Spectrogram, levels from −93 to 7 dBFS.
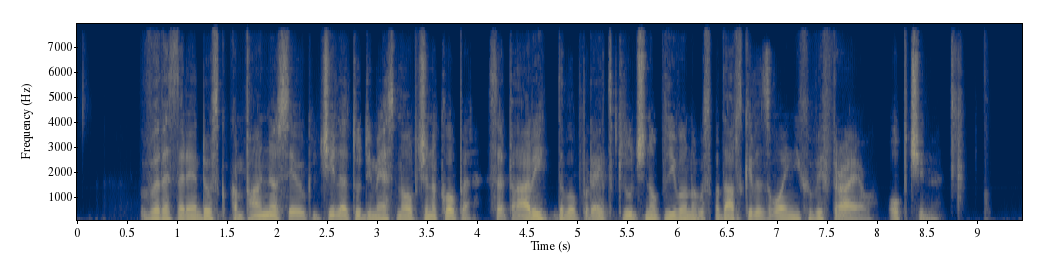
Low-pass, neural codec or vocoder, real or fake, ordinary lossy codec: none; codec, 16 kHz, 0.5 kbps, X-Codec, HuBERT features, trained on LibriSpeech; fake; none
